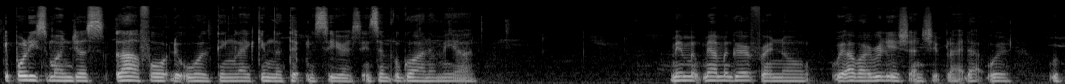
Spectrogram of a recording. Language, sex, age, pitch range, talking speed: English, female, 20-39, 150-170 Hz, 210 wpm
